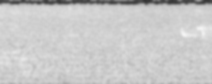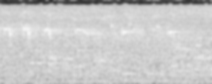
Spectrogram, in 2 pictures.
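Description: Steady outdoor noise with a low rumble of wind on the microphone. About three seconds in, a small bird gives a quick series of high chirps for a couple of seconds.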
